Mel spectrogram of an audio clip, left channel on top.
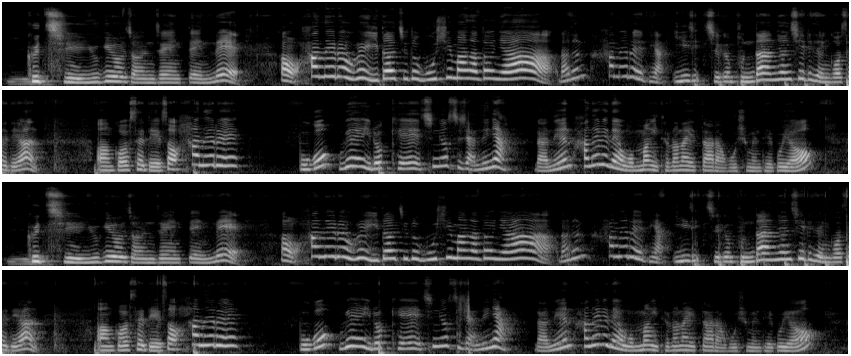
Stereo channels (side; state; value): both; normal; correlation 0.68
